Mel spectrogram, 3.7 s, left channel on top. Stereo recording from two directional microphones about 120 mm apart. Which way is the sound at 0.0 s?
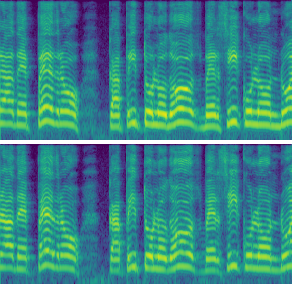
35° left (ahead or behind).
